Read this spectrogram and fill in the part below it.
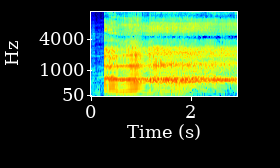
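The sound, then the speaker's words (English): A single long, loud burp starts abruptly and drones on for nearly three seconds, rough and throaty at first, then evening out into a steady rasp. “Well, sorry, I was brewing a burp”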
